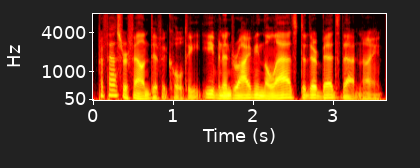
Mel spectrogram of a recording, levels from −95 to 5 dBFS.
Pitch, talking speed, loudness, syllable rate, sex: 90 Hz, 230 wpm, -20 LUFS, 6.2 syllables/s, male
